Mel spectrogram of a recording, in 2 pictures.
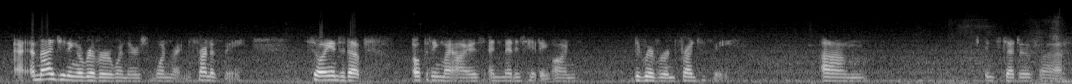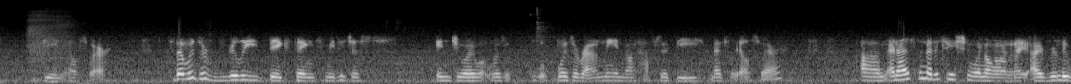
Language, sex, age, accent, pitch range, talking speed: English, female, 20-39, American, 160-190 Hz, 190 wpm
